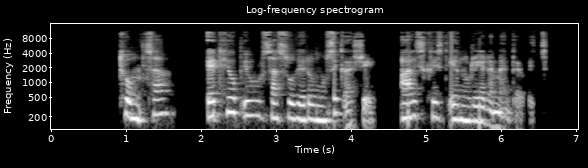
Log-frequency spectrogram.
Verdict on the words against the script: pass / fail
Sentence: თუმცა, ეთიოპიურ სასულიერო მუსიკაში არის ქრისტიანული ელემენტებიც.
pass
